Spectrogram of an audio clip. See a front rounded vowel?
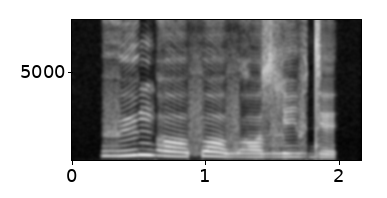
no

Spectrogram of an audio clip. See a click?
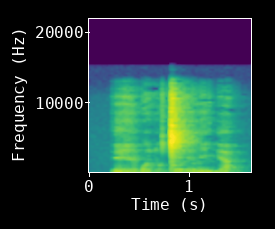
yes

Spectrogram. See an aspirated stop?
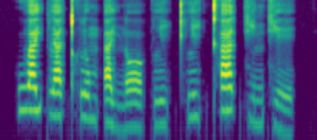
yes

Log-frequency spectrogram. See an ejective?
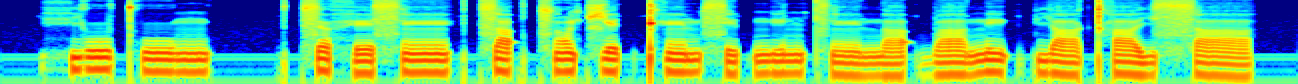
no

